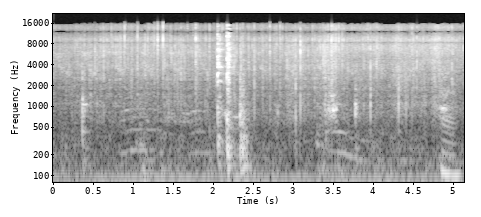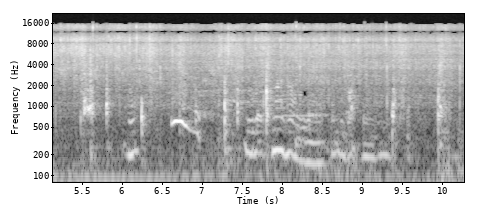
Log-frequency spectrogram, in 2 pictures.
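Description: Fried rice sizzling in a nonstick pan while a wooden spatula stirs, scrapes and taps through it, with a sharp knock about two seconds in.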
